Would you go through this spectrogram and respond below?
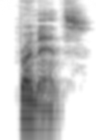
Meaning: A close but non-sexual relationship between two or more men
- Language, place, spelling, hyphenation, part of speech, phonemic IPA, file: English, Queensland, bromance, bro‧mance, noun, /ˈbɹəʉmæns/, En-au-bromance.ogg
